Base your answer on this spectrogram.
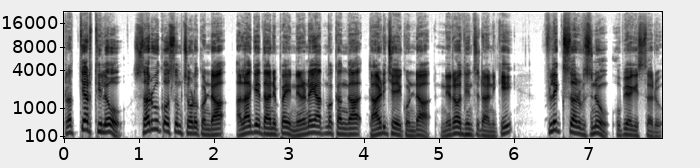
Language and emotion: Telugu, neutral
